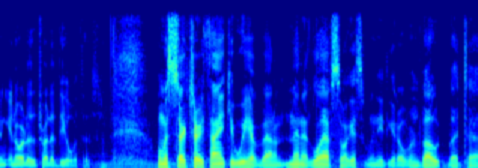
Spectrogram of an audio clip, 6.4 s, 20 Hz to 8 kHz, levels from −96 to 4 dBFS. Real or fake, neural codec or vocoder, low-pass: real; none; 7.2 kHz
